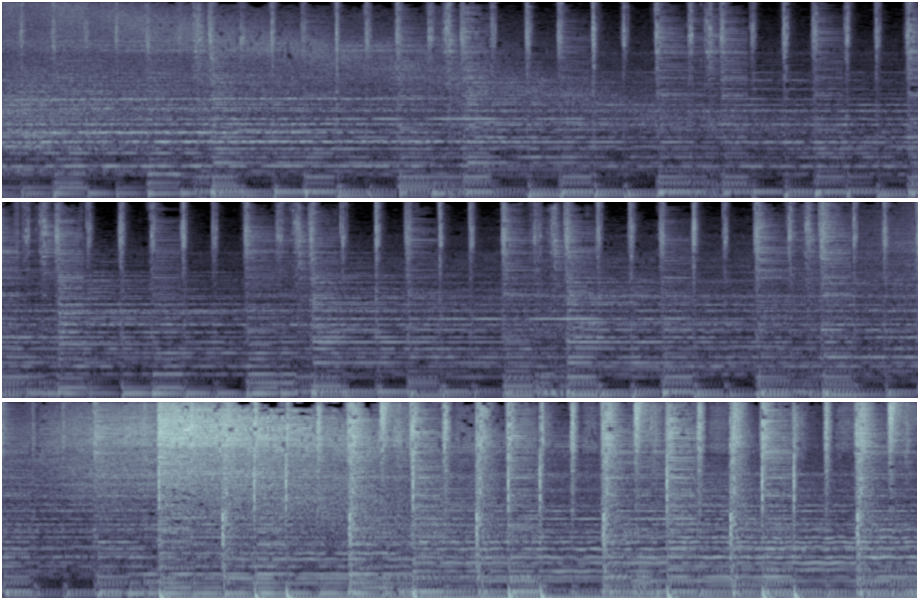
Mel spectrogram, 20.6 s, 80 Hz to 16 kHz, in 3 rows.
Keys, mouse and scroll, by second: 1.1 shift+click, 2.1 shift+click, 3.2 shift+click, 3.8 shift+click, 4.9 shift+click, 5.7 shift+click, 7.1 shift+click, 13.2 click, 15.1 click, 17.7 click, 19.7 ctrl+KP_Add.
